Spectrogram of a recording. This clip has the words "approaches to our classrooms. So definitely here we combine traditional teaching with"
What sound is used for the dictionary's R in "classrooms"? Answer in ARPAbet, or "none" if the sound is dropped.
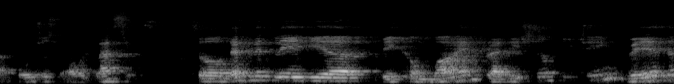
none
